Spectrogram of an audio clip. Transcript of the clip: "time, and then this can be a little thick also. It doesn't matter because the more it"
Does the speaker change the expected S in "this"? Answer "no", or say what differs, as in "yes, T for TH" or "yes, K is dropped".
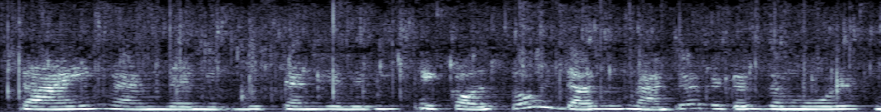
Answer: yes, S is dropped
